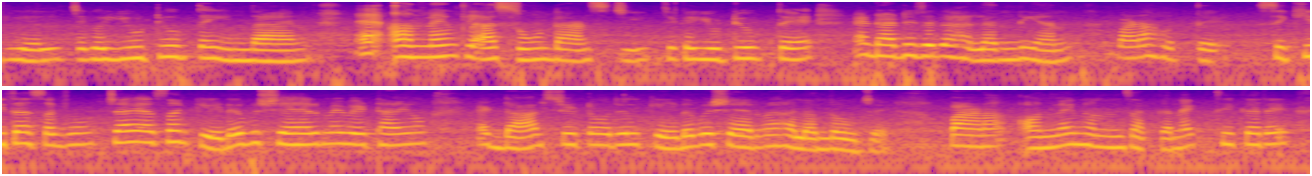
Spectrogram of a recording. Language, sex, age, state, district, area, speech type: Sindhi, female, 18-30, Rajasthan, Ajmer, urban, spontaneous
